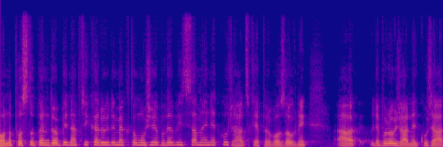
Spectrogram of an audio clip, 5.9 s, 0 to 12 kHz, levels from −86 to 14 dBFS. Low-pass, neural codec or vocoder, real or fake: 10.8 kHz; codec, 16 kHz in and 24 kHz out, 0.6 kbps, FocalCodec, streaming, 2048 codes; fake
